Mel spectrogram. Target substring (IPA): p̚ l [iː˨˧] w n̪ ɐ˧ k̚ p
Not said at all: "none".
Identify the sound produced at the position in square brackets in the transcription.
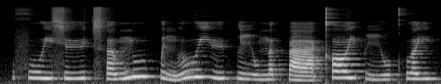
iː˨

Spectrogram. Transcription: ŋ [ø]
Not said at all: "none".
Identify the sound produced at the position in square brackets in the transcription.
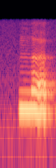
ə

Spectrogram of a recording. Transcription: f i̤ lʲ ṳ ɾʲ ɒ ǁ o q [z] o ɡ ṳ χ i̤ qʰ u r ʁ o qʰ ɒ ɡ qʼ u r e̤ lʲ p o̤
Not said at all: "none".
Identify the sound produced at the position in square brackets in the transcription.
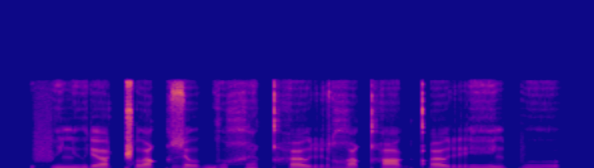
z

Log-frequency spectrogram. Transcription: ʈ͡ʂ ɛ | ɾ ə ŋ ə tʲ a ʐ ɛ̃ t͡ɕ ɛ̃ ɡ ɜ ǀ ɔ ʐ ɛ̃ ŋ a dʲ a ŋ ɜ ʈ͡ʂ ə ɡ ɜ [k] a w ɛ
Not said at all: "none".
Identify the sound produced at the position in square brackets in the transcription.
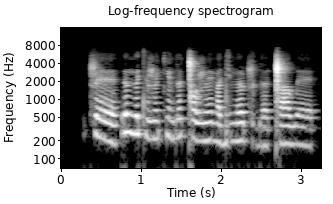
ǁ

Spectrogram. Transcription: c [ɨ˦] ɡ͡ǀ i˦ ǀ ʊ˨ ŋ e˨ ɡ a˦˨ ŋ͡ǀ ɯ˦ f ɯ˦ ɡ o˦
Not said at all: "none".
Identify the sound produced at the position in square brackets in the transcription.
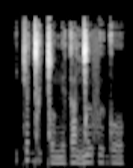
ə˦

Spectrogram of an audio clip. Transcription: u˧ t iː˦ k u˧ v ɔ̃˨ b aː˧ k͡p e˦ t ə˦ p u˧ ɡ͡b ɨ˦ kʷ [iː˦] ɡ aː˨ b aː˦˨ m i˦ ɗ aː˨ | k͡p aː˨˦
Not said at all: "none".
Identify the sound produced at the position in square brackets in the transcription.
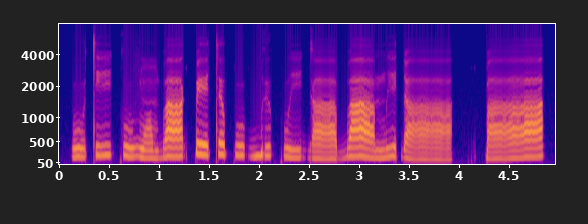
iː˧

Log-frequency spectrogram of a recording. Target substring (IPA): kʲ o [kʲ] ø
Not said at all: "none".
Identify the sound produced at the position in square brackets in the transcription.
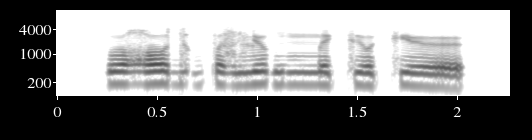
kʲ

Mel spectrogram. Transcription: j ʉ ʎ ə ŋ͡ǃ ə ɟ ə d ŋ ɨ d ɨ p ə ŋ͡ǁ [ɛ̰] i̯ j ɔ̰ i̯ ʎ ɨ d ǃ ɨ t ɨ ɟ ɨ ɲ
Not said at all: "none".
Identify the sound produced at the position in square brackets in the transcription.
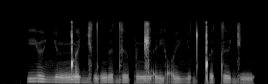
ɛ̰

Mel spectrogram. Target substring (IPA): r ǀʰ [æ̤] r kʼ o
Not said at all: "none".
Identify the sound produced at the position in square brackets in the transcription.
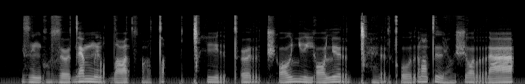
æ̤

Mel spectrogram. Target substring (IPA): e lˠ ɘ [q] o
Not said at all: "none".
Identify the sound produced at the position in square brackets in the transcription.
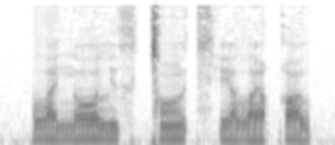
q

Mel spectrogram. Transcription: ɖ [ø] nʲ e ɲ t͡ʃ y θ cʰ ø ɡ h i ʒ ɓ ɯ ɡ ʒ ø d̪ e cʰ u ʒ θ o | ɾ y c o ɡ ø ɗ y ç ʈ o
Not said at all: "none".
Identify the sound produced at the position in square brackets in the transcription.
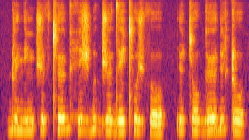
y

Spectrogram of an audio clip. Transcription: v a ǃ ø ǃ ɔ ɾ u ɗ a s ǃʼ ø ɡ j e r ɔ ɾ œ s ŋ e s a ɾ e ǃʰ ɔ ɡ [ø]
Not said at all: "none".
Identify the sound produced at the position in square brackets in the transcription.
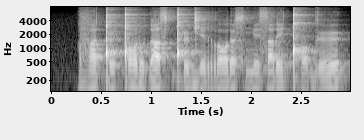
ø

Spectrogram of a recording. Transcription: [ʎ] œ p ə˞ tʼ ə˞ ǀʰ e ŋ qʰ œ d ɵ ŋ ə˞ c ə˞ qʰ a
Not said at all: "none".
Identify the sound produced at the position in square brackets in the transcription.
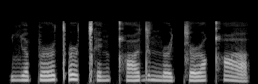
ʎ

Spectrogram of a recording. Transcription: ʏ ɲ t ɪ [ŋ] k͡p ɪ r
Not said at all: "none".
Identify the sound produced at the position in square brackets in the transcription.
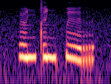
ɲ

